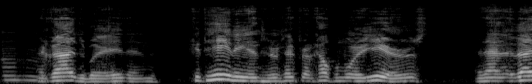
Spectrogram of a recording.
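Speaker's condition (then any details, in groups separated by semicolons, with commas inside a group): Cerebral palsy; all four limbs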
